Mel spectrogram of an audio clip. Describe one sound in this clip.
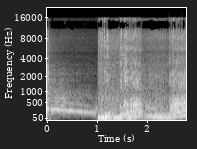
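An old car engine idles with a low, rough rumble.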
